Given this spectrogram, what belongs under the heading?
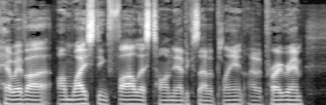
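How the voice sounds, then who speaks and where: Heard in a very clean recording with a silent background and a dry, close sound with no echo, the speaker talks at a fairly quick pace with an Australian accent. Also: man. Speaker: podcast host, business founder and amateur triathlete. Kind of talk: solo podcast monologue. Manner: casual, rambling with fillers.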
